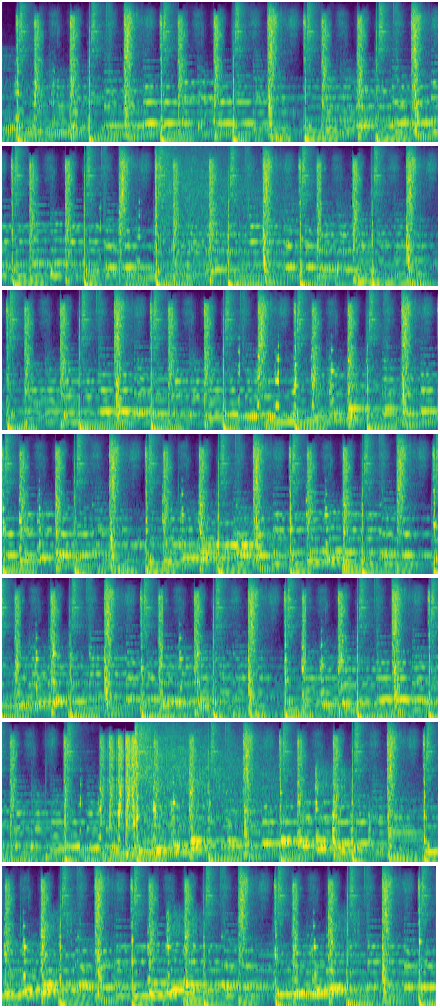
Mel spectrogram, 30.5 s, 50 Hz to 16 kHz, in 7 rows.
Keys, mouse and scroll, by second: 2.4-4.7 drag, 7.9-10.7 drag, 10.7 ctrl+c, 12.3 click, 14.4 space, 15.5 click, 17.7 click, 19.5-24.5 typing, 25.3-26.9 alt+drag, 26.9-30.4 drag, 30.2-30.5 typing.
